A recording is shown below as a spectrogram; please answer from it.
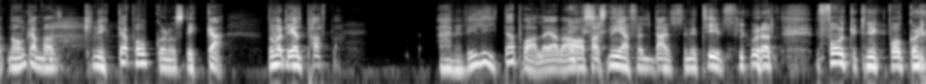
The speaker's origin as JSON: {"language": "Swedish", "town": "Vindeln", "region": "Västerbotten County", "country": "Sweden", "lives_now": "Stockholm, Sweden", "said": "de människor jag har känt längst kommer ju från Umeå och Vindeln där jag är från."}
